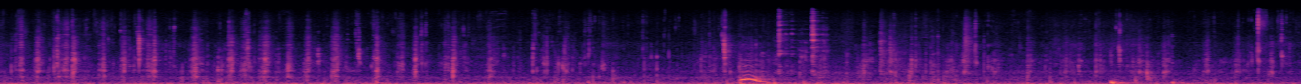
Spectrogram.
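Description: A person chewing and crunching food close to the microphone: a steady run of small crisp crunches. About eleven seconds in there is a short, low voice sound that falls in pitch.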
